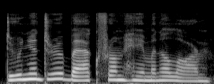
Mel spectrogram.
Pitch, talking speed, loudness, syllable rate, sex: 195 Hz, 195 wpm, -16 LUFS, 4.4 syllables/s, female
